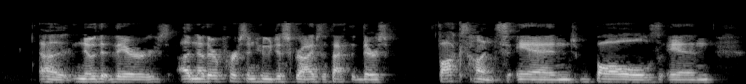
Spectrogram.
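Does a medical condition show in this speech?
No.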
